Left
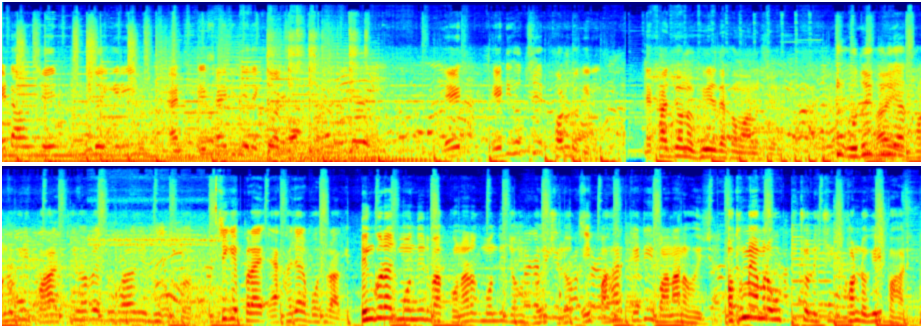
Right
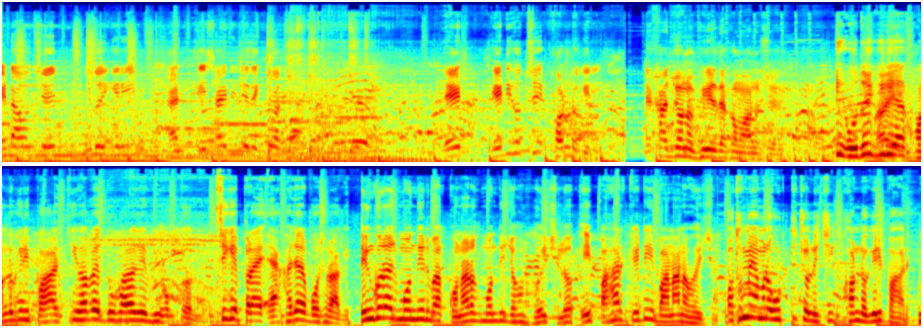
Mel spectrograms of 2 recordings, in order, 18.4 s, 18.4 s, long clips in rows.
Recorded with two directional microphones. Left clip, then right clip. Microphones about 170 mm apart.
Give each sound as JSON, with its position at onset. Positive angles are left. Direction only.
{"t": 0.0, "sound": "speech", "side_deg": 0}
{"t": 1.6, "sound": "speech", "side_deg": 5}
{"t": 4.4, "sound": "music", "side_deg": 10}
{"t": 6.6, "sound": "speech", "side_deg": 0}
{"t": 8.4, "sound": "speech", "side_deg": -45}
{"t": 9.6, "sound": "speech", "side_deg": -50}
{"t": 12.7, "sound": "a man's voice", "side_deg": -30}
